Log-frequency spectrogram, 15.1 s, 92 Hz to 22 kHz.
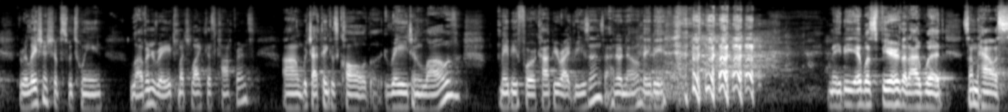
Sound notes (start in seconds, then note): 9.5 laughter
